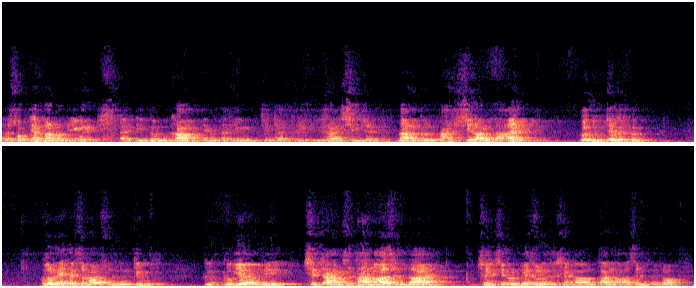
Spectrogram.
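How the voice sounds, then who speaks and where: A man teaching Buddhist scripture to lay believers, constantly checking in with tag questions and rhetorical questions and slipping in jokey asides. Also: fairly high pitch. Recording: very echoey hall, mic far off.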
